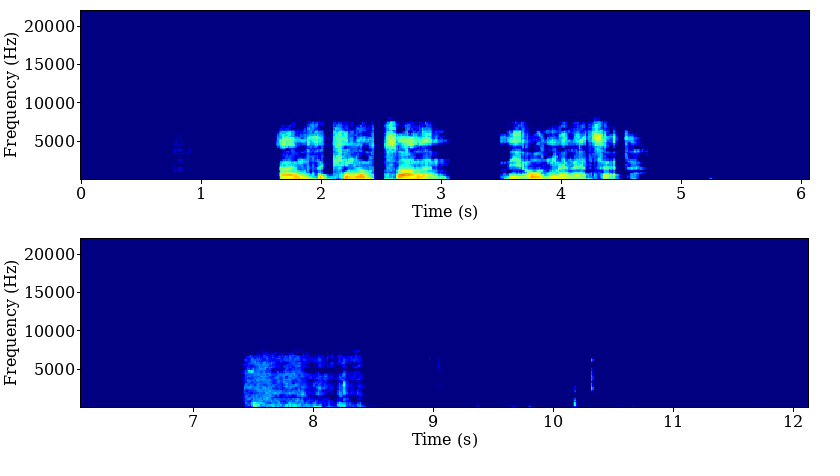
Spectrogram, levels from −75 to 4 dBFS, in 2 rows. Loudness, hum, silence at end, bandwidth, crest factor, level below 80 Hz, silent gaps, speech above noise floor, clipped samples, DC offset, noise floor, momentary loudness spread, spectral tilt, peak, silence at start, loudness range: -24 LUFS; none; 3.85 s; 8 kHz; 24 dB; -68 dBFS; 3.16-3.49 s, 4.85-5.03 s, 5.46-7.31 s; 47 dB; under 0.1%; under 0.1%; -71 dBFS; 25 LU; -5 dB/octave; -4 dBFS; 1.65 s; 24 LU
